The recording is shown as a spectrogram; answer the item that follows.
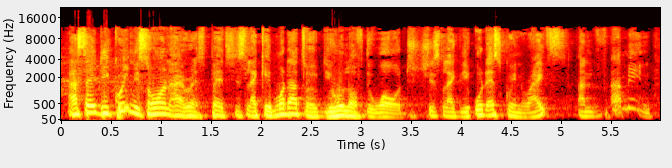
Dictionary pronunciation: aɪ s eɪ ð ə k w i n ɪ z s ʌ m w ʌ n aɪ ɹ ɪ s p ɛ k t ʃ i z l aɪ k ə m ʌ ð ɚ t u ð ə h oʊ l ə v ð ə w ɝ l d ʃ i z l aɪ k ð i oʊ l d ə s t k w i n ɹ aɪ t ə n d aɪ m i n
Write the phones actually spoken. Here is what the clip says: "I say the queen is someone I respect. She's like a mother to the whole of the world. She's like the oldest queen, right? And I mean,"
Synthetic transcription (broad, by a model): aɪ s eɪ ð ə k w i n ɪ z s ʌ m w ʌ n aɪ ɹ ɪ s p ɛ k t ʃ i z l aɪ k ə m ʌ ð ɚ t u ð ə h oʊ l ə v ð ə w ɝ l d ʃ i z l aɪ k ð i oʊ l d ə s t k w i n ɹ aɪ t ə n aɪ m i n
